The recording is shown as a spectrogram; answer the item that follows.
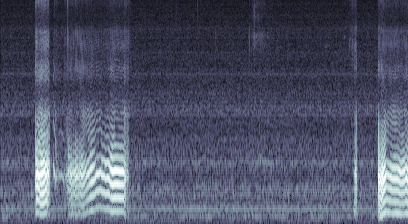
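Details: Frank N. Stein, an old pug, snoring while asleep indoors: two drawn-out, buzzy, wavering snores, the first about a second and a half long, the second starting near the end, with a brief snort between over a steady low hum.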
